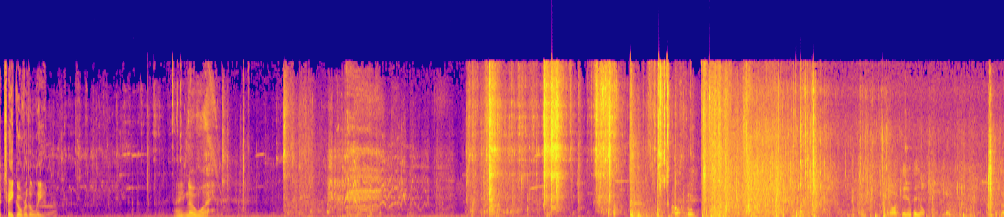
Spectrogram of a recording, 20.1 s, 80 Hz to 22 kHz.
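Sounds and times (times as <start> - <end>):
fish splashing in water: 14.0 - 17.8.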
